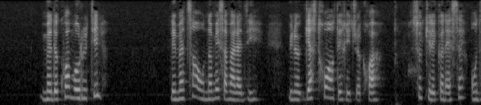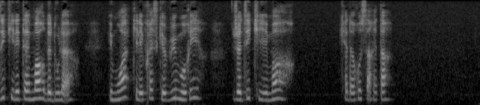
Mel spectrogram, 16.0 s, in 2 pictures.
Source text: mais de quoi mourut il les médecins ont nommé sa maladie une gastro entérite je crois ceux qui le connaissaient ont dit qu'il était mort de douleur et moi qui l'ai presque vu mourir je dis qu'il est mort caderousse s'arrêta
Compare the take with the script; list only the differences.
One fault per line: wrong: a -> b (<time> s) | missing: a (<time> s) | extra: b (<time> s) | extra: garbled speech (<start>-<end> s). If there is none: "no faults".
no faults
